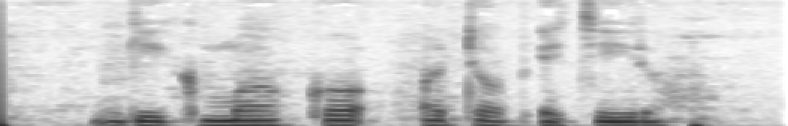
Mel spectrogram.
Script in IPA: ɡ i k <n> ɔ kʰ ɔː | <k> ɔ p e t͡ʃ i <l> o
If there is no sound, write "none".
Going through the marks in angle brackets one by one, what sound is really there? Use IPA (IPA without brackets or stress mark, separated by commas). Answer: m, t, ɾ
